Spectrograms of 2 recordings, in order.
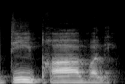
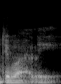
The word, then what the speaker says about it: Deepavali: In the West, they use two I's for pronunciation, but the line above the letter means you extend the pronunciation of the word. So it's Deepavali. So the classic Sanskrit word Deepavali, not Diwali, is formed Deepa, mean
